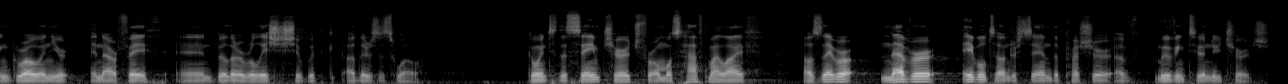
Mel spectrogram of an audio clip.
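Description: On a very clean recording with a silent background, a man with an American accent speaks at a very deep, low pitch with fairly even intonation. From Oklahoma. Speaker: church member. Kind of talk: testimony. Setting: church.

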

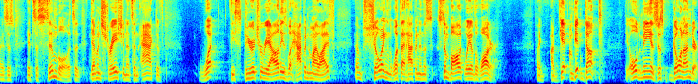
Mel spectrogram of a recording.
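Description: Medium-pitched male speech in a normal speaking voice, at a moderate pace with ordinary pitch variation. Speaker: preacher. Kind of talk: sermon. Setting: church.

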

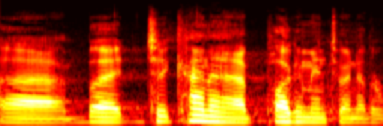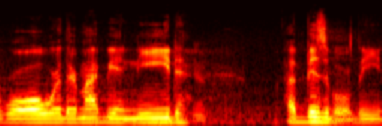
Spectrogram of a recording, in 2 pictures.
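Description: With an American accent, a man talks at a fairly quick pace in a monotone, flat intonation, his loudness swinging widely. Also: medium pitch for a man. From Texas. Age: 30s. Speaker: worship leader candidate. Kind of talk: casual interview. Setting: church stage with audience.

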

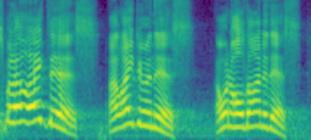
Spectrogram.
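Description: A whiny, high-pitched, put-on character voice. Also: moderate pace.

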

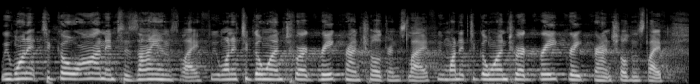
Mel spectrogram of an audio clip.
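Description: A woman in a Canadian accent at a fairly high pitch, with fairly even intonation and audible room echo. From Western Canada. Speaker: pastor. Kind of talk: sermon.

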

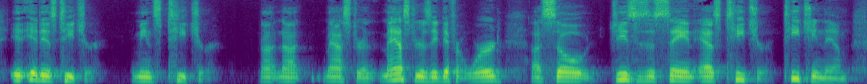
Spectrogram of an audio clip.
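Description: A man's fairly high-pitched voice, a normal speaking voice, with ordinary pitch variation and moderate pace, on a very clean recording with a silent background. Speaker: pastor. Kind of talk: sermon. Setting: church.

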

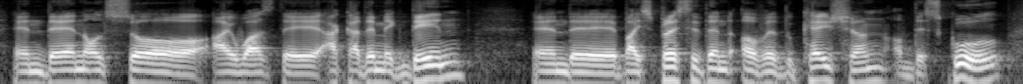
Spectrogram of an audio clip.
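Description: A man with a Mexican accent and a fairly low voice, ordinary pitch variation, and a quiet background. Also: fairly slow pace. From Mexico. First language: Spanish. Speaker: missionary. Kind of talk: church talk. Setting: church. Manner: halting.

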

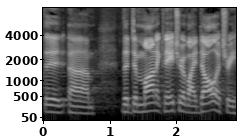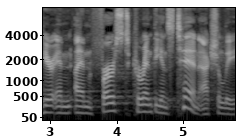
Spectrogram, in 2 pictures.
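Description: This man has a bright, sharp tone, speaking at a moderate pace with ordinary pitch variation. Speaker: preacher. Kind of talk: sermon. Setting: church.

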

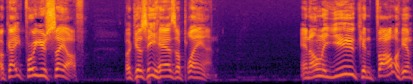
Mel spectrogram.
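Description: A man's high-pitched voice at a fairly slow pace, with long, frequent pauses, on a very clean recording against a silent background. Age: 60s. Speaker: church elder preaching. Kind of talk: sermon. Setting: church.

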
